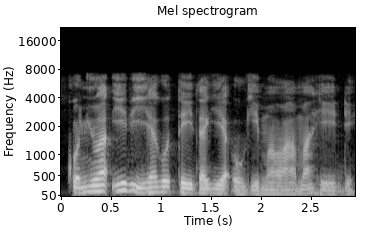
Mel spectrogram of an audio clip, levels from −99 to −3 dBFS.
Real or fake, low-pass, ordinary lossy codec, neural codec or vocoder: fake; 7.2 kHz; none; vocoder, 22.05 kHz, 80 mel bands, WaveNeXt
